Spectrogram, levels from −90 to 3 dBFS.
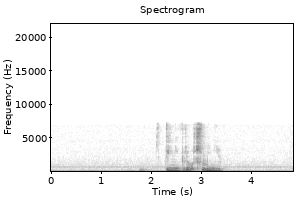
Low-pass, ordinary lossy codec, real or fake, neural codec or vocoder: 7.2 kHz; none; real; none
